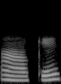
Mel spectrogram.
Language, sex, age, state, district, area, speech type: Malayalam, male, 30-45, Kerala, Wayanad, rural, conversation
